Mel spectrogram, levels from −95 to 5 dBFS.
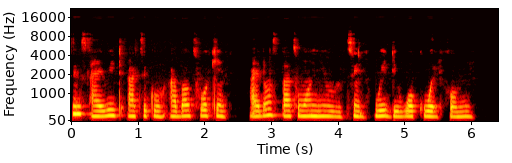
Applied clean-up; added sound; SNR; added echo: none; none; none; none.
